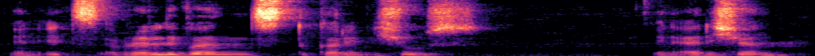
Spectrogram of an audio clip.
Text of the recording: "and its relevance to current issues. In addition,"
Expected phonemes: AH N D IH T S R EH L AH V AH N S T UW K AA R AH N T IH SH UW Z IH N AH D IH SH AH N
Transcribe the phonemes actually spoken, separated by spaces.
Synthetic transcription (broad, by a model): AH N IH T S R EH L AH V AH N S T UW K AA R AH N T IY SH UW S IH N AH D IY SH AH N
